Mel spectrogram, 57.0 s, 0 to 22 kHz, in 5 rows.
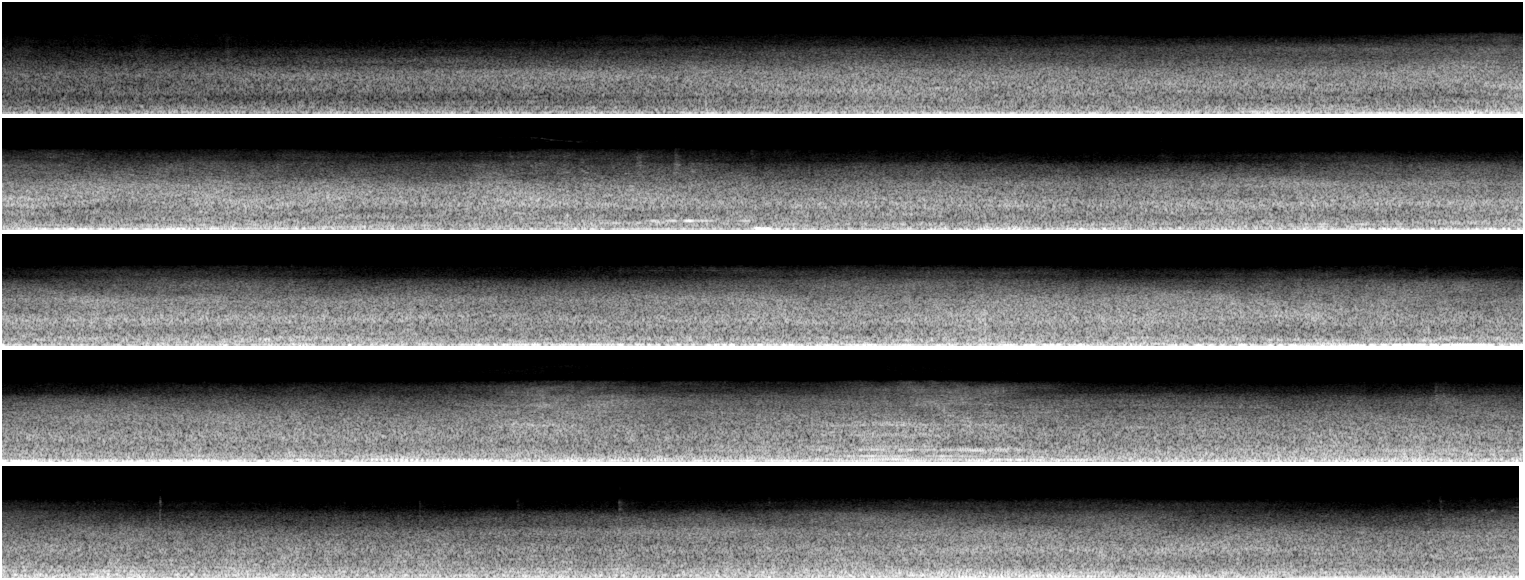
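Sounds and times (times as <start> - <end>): city road traffic: 0.0 - 57.0.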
